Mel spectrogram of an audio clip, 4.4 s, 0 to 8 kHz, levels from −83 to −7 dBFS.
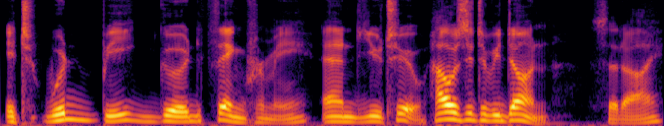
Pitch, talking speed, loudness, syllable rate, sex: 115 Hz, 245 wpm, -19 LUFS, 4.5 syllables/s, male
